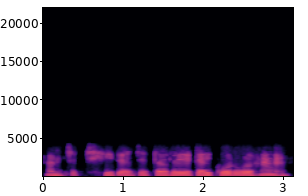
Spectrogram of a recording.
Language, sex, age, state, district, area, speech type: Bengali, female, 45-60, West Bengal, Darjeeling, urban, conversation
